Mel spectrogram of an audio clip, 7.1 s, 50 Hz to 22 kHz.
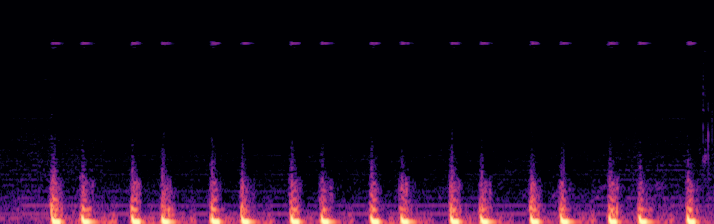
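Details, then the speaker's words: Teaching demonstration, patient rolled partway onto the left side, stethoscope bell on the apical impulse: regular heart sounds at about 75 a minute; a simulated faint S3 disappears when the bell is pressed firmly and returns with light pressure. "notice how the third heart sound disappears when the Bell is placed more firmly on the chest wall"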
